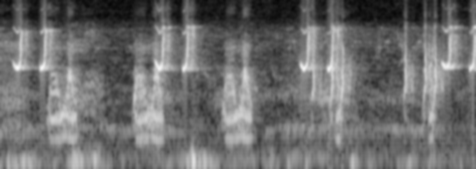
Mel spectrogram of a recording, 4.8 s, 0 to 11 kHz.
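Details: A Common Quail recorded in the morning in 2020 calls in quick bursts: sharp, high, liquid notes with lower throaty notes beneath, repeated roughly every second.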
